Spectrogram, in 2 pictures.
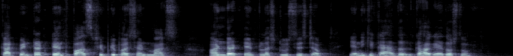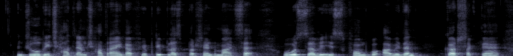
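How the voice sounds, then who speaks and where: A man's voice: sits high, normal speed, a little mellow. A man hosting a screen-recorded tutorial, talking viewers through steps and often asking and answering his own questions. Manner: repeatedly addresses viewers as friends, asks and answers own questions. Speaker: YouTube channel host.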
